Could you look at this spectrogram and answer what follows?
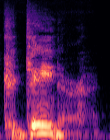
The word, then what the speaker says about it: Caganer: But the tradition is that of displaying a figure known as, it's spelled Caganer, C-A-G-A-N-E-R, but I believe it's pronounced Cagane.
